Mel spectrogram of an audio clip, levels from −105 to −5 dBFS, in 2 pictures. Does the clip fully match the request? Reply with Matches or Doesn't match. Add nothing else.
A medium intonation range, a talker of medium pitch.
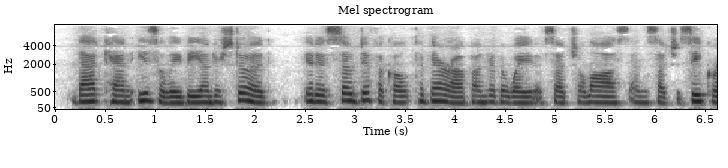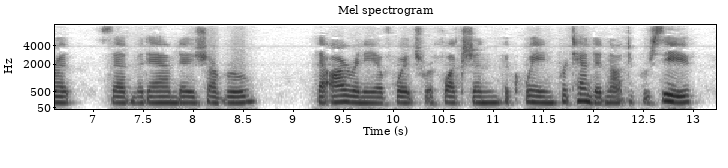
Doesn't match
